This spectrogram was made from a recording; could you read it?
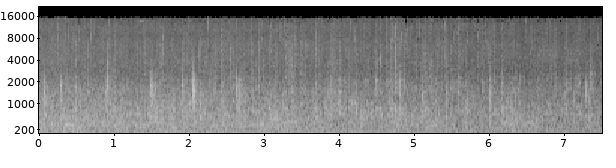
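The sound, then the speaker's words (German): Ravens on rooftops call and flutter restlessly in short, scattered bursts over a steady, dense hiss like rain, with no voices present, moderately loud throughout. “Die Raben auf den Dächern werden ungeduldig.”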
